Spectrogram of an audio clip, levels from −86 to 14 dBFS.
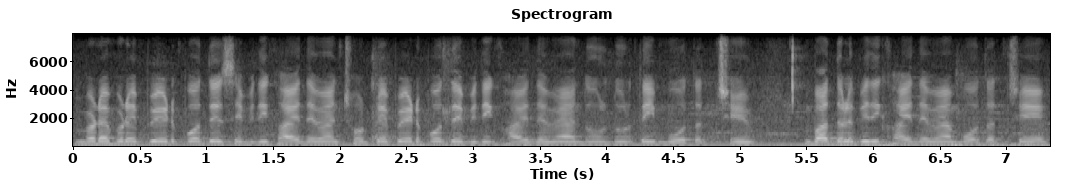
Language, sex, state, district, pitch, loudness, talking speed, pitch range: Hindi, female, Haryana, Jhajjar, 180 Hz, -18 LUFS, 215 wpm, 175-190 Hz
